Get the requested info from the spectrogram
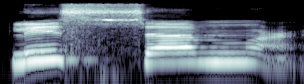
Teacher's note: mim mati bertemu dengan ain izhar syafawi jelas terang lisam begitu ya ainnya jangan dihilangkan harus disukunkan tetap dibaca lisam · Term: izhar safawi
